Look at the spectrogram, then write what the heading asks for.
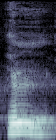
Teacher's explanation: எல், இது மேல்வாய் நாக்கின் ஓரங்கள் தடித்து தடவுவதால் பிறக்கின்றது.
